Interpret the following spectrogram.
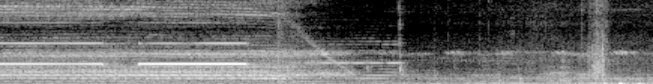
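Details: Tec Vans elevator bed in camper van, test run after levelling via the top straps: steady high-pitched warning beeping over a faint motor whir as the bed travels; smooth, no grinding or strain.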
